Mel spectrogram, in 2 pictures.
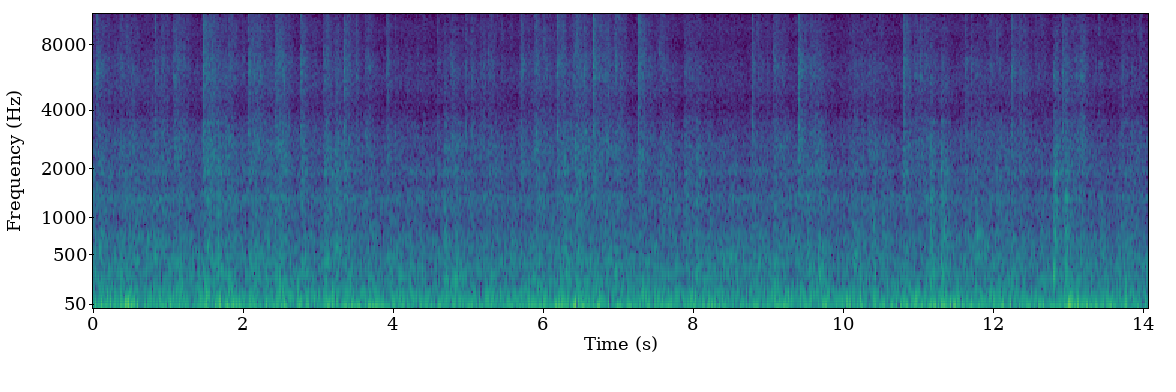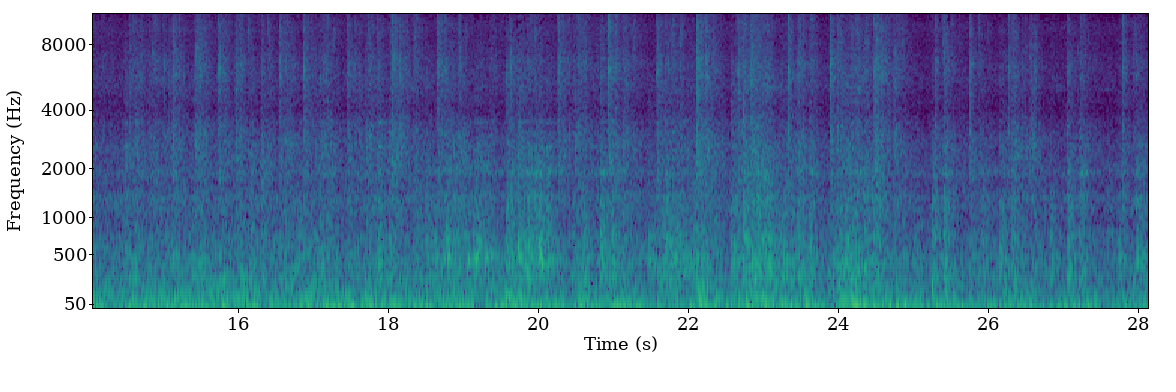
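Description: Ex-Tokyu 7000 series electric railcar running along the line: a steady rumble of wheels on rail with faint clicks over the rail joints.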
